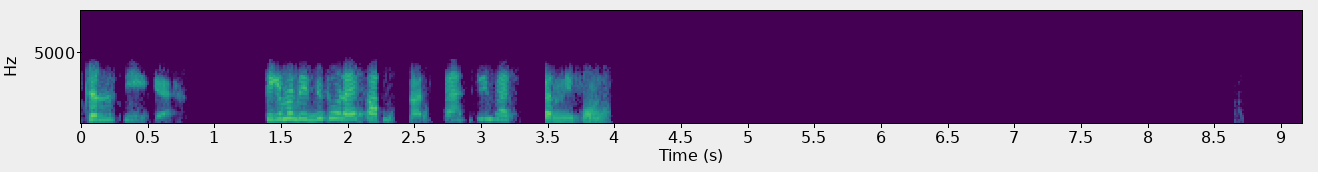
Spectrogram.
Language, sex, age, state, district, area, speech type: Dogri, female, 18-30, Jammu and Kashmir, Samba, rural, conversation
